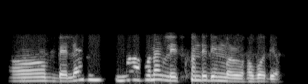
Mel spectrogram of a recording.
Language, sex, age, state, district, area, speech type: Assamese, male, 18-30, Assam, Morigaon, rural, conversation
